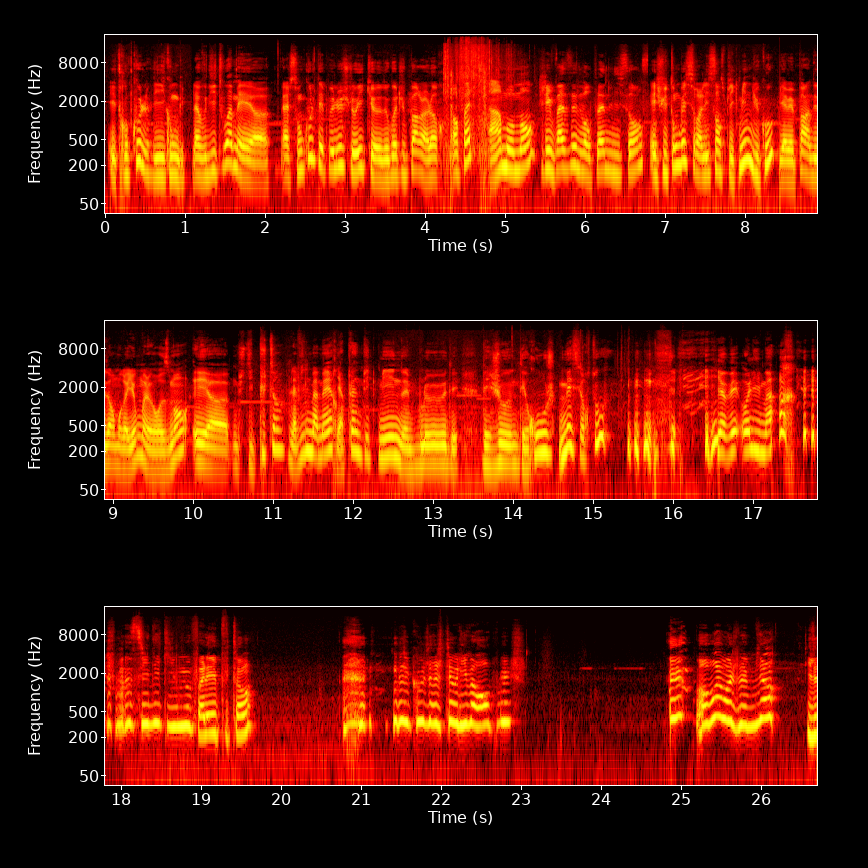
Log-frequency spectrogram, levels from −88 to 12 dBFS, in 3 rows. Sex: male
